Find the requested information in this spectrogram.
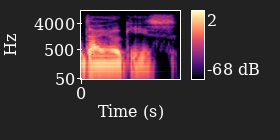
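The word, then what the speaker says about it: Deioces: diocese is actually pronounced diokies uh they it's a hard C and so it probably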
